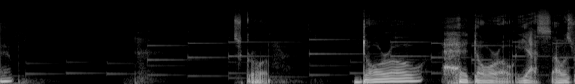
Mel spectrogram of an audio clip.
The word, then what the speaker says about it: Dorohedoro: Dorohedoro.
